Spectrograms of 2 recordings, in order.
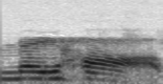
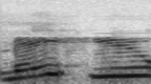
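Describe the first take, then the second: First: The last syllable ends with an 'uh' sound. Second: The last syllable ends with an 'ew' sound. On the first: The speaker calls it right. "I believe it's Mayha" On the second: The speaker calls it wrong. "What am I saying it incorrectly?"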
